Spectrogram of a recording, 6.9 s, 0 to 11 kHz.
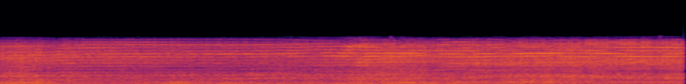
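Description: A V913 RC helicopter fitted with a new brushless motor, ESC and receiver board runs at full throttle, giving a steady, loud, high-pitched whine with rotor hum that swells slightly midway and holds constant throughout.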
